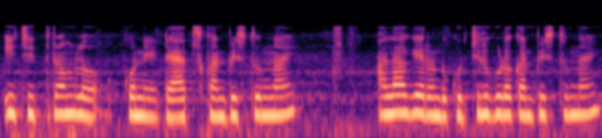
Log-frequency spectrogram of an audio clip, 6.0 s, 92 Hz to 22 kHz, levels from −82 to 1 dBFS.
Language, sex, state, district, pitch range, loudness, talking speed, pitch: Telugu, female, Telangana, Mahabubabad, 230-245 Hz, -14 LUFS, 100 wpm, 235 Hz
